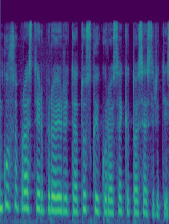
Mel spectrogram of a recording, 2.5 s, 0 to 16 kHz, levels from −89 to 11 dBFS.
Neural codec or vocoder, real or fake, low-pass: none; real; 10.8 kHz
